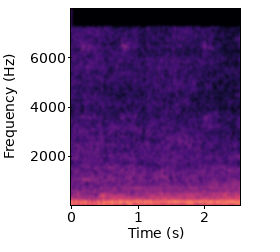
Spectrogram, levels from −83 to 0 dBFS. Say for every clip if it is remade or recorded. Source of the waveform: remade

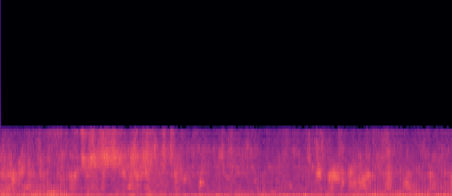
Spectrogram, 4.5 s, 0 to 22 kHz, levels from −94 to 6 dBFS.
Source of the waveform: remade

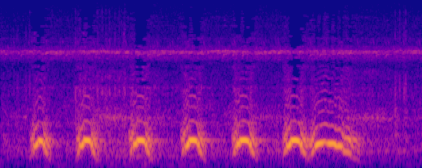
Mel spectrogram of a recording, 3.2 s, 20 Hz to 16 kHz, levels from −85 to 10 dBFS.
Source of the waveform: recorded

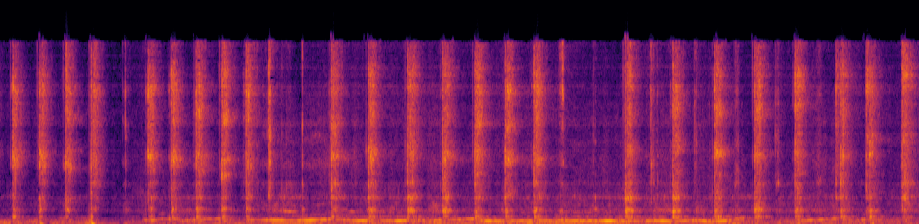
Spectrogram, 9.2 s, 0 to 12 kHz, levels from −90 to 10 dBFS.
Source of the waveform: remade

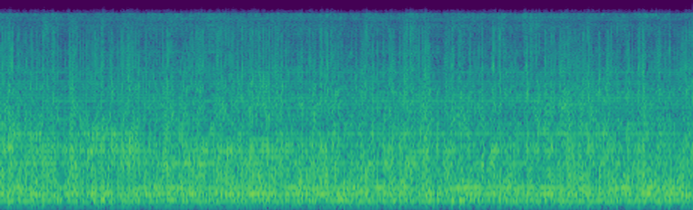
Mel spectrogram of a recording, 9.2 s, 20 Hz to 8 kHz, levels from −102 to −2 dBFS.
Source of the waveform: remade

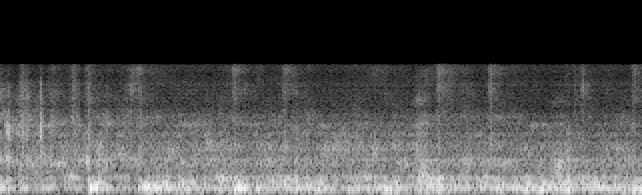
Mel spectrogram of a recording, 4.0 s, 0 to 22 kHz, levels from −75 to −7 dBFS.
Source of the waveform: remade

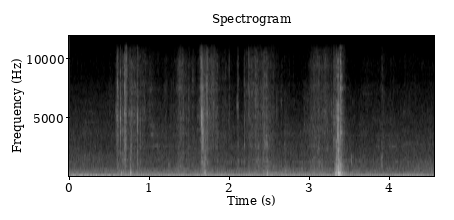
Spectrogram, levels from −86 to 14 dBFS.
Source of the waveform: recorded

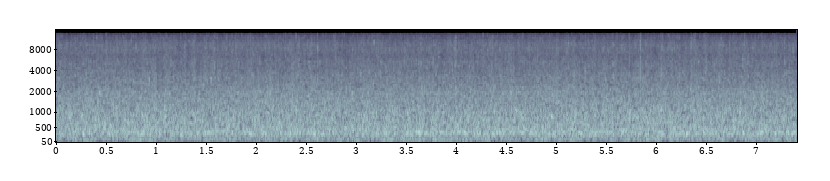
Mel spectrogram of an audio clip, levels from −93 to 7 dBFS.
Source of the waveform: remade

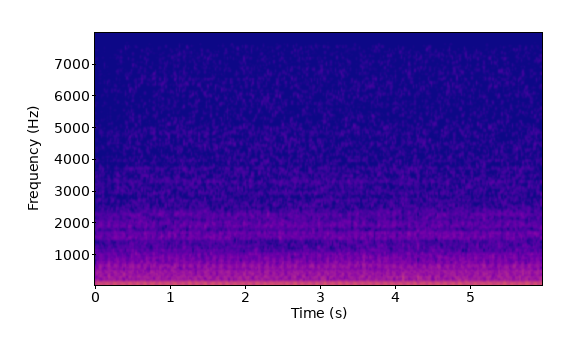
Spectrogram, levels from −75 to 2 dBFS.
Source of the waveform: recorded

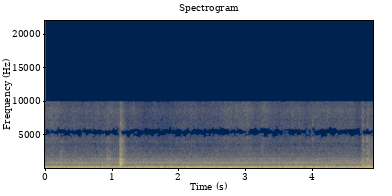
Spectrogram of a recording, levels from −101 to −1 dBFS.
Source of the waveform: remade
